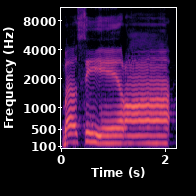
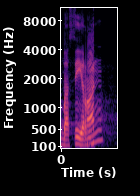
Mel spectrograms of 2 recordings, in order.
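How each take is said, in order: First: The word ends with a long vowel. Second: The word ends with an n sound. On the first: This is the form used when stopping at the end. "Kalau kita berhenti menjadi basira" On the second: This is the form as written, read without stopping. "itu tulisannya basiron"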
